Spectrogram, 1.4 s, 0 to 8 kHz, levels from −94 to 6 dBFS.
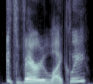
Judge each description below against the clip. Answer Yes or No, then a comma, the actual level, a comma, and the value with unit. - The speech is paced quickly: No, slow, 130 wpm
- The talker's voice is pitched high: Yes, high, 245 Hz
